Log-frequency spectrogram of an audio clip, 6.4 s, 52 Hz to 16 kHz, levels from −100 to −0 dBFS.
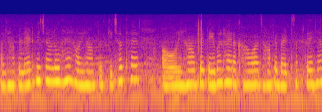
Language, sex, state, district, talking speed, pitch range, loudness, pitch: Hindi, female, Punjab, Fazilka, 230 wpm, 205-240 Hz, -14 LUFS, 215 Hz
